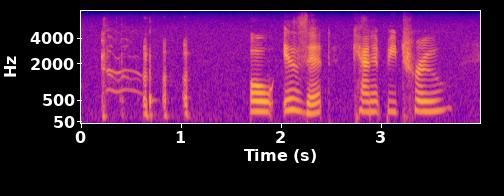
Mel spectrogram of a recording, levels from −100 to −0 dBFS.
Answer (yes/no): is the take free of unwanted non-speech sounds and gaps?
no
